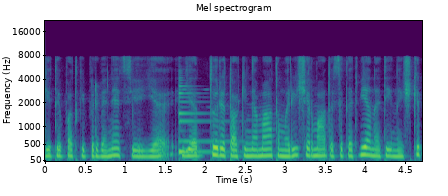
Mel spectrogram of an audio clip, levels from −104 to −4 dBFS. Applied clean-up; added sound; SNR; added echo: none; Plucked string instrument; 12 dB; none.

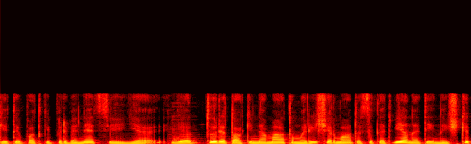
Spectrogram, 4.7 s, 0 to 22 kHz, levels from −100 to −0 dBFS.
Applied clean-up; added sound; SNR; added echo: neural separator model SepFormer DNS4.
